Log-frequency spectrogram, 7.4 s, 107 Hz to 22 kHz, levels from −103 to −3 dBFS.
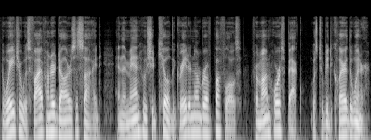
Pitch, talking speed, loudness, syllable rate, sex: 105 Hz, 225 wpm, -19 LUFS, 5.9 syllables/s, male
